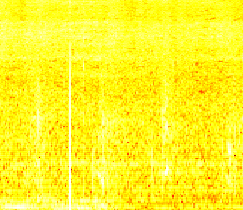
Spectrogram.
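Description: Faint footsteps on a hard showroom floor with one sharp click a little under a second in, over a low room hum.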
